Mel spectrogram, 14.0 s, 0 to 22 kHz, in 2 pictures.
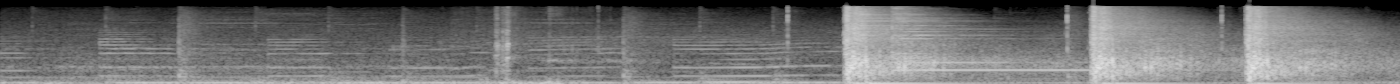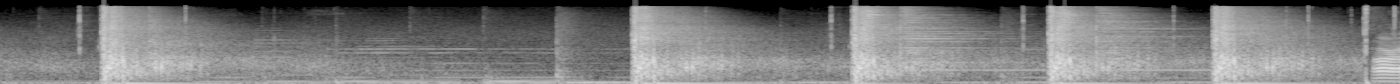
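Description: Beretta 92 9mm pistol fired eight times, slowly at first and then about one shot a second, with steel silhouette targets ringing with a clang on hits.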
